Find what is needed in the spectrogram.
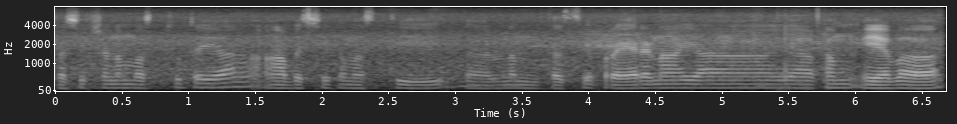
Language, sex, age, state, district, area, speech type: Sanskrit, male, 45-60, Kerala, Thiruvananthapuram, urban, spontaneous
